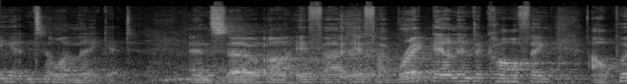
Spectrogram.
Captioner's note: laugh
